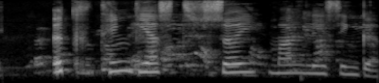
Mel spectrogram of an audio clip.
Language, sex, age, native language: Icelandic, female, 18-19, Icelandic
